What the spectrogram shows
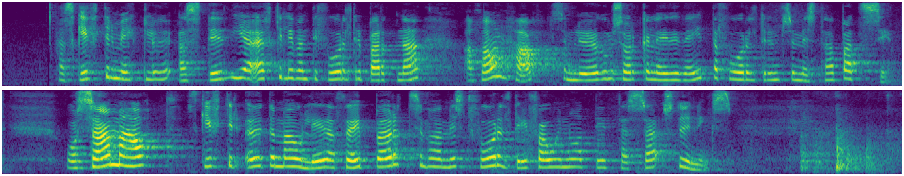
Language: Icelandic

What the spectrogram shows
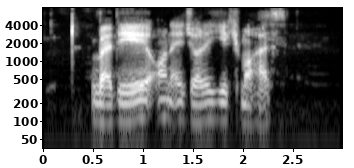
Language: Persian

